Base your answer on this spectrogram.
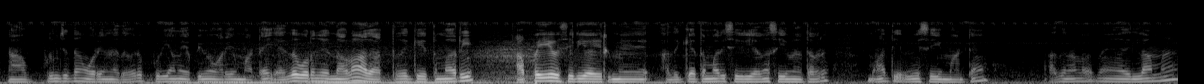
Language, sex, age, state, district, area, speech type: Tamil, male, 18-30, Tamil Nadu, Namakkal, rural, spontaneous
